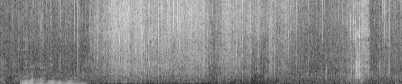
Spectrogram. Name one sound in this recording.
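Dry leaves rustle and crackle as a hand brushes through them.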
